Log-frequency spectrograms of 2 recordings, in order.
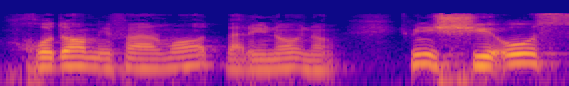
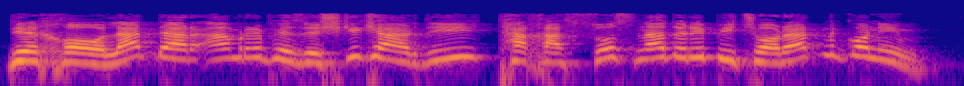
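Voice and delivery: mock official threat; 7 semitones higher, slower than usual. Health ministry threatens an amateur.

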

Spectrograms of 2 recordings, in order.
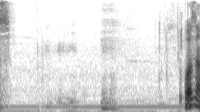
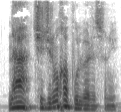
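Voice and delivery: ordinary delivery

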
